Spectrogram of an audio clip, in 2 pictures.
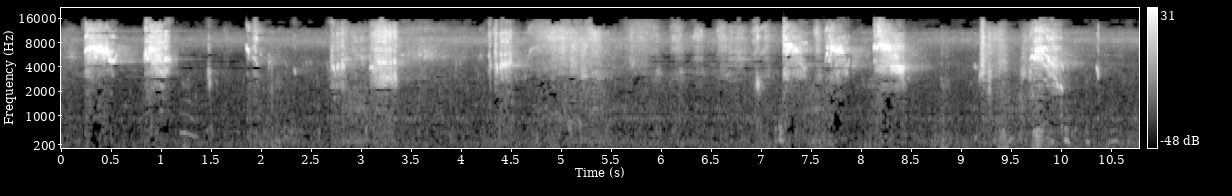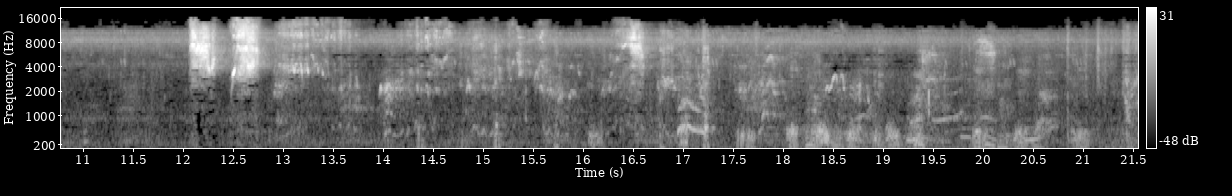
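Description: A newborn macaque screaming in short, high-pitched shrieks over and over, crying in distress as its mother grips and handles it. The shrieks come thickest and loudest in the first two thirds and thin out near the end.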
